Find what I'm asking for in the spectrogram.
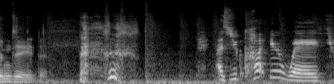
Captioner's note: chuckling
